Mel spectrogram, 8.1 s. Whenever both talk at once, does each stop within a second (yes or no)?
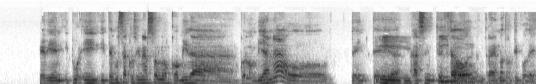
no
